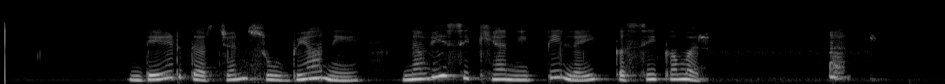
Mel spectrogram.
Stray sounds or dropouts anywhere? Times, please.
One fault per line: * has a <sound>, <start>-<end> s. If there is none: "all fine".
* has a laugh, 8.3-8.5 s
